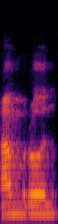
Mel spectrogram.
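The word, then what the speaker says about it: عمرو: Ayub Perhatikan baik-baik ya lihat penulisan Amr ber kalau ada Ain mim ro terus wa bacanya dialah amrun atau Amr kalau Umar itu tanpa wawu Kalau tidak ada waauya membacanya adalah umaru umaru dia harus paham betul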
